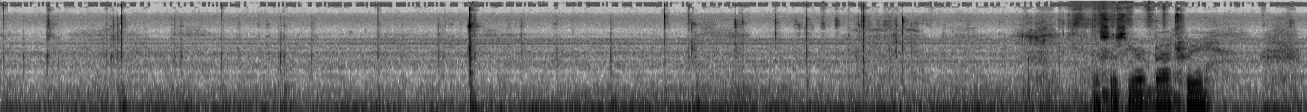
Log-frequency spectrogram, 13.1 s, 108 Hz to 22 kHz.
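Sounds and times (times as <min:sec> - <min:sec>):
low steady hum: 0:00.0 - 0:13.0.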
